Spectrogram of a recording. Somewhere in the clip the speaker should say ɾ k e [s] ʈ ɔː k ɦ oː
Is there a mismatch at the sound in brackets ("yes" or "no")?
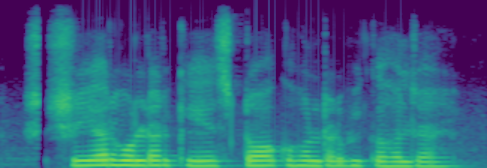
no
